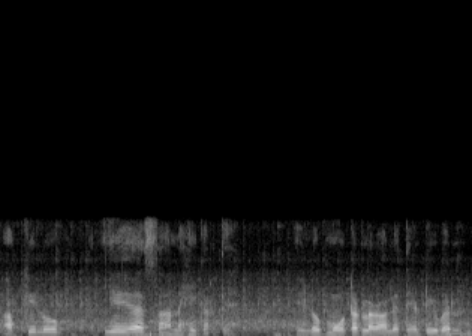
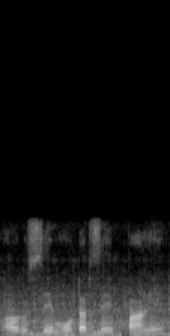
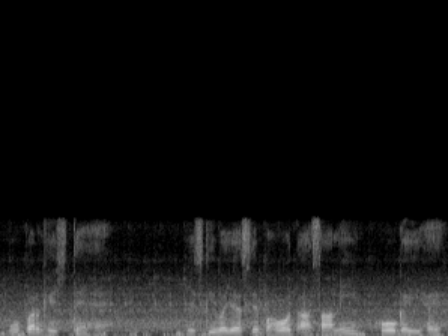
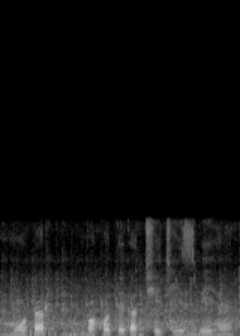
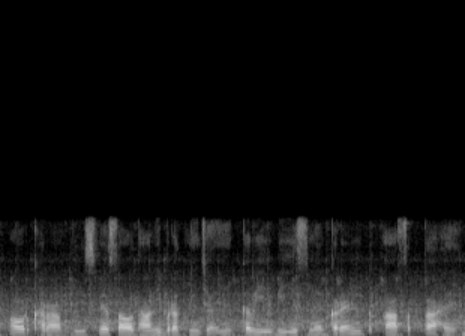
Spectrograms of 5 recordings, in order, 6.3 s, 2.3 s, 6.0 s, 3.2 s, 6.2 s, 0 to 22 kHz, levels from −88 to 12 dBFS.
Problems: constant background noise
